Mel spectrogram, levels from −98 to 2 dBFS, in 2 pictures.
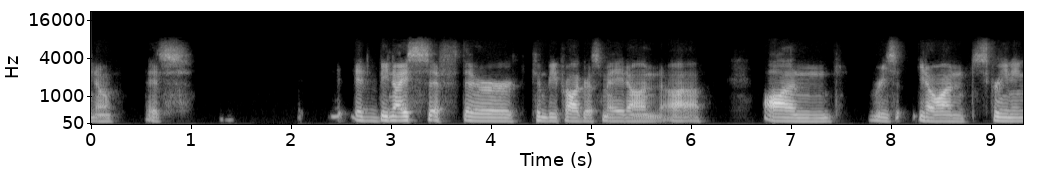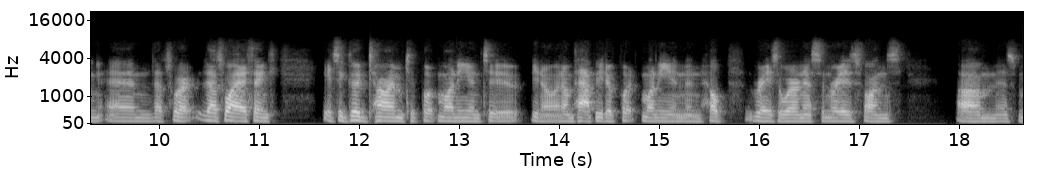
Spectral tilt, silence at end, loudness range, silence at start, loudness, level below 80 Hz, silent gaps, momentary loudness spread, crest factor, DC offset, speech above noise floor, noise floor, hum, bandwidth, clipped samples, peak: -6 dB/octave; 0 s; 4 LU; 0 s; -25 LUFS; -68 dBFS; none; 12 LU; 20 dB; under 0.1%; 59 dB; -84 dBFS; none; 8 kHz; under 0.1%; -6 dBFS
